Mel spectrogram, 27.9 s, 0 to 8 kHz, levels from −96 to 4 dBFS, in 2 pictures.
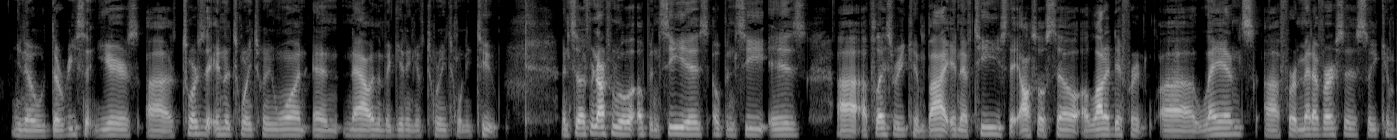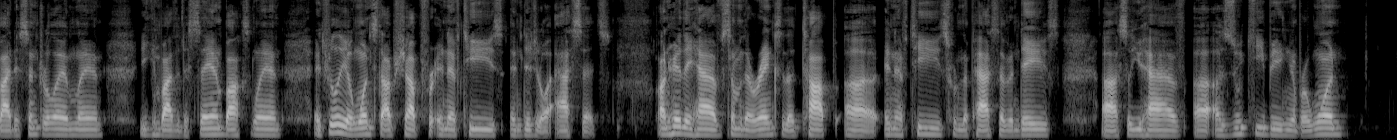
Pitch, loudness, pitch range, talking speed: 120 Hz, -32 LUFS, 115-130 Hz, 215 wpm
